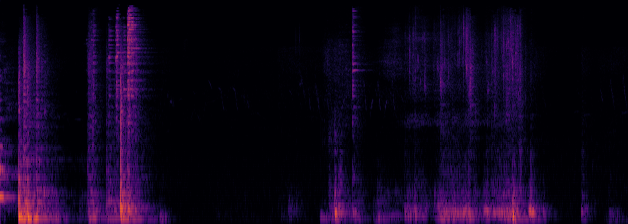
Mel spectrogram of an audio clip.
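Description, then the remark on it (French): Dishes left from cooking broccoli being washed under a running kitchen tap, with bursts of splashing water and occasional clinks, a pause of near silence in between, with no talking. “Je nettoie un petit peu tout ce qui me reste à nettoyer, puisqu'avec mon brocoli, forcément, j'ai fait un petit peu de vaisselle.”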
